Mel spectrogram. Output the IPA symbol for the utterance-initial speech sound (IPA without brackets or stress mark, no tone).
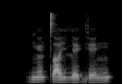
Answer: ɡ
